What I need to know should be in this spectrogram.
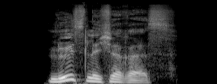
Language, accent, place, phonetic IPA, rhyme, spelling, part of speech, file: German, Germany, Berlin, [ˈløːslɪçəʁəs], -øːslɪçəʁəs, löslicheres, adjective, De-löslicheres.ogg
- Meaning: strong/mixed nominative/accusative neuter singular comparative degree of löslich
